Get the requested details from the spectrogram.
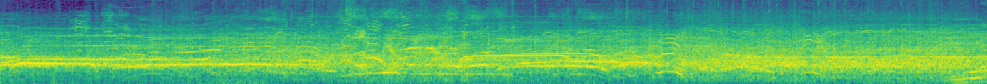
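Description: A marching band's brass plays sustained notes.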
